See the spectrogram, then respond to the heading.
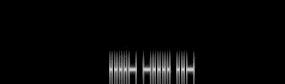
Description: Morse code, heard as a keyed tone, about 50 wpm, 700 Hz. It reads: 46U
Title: All Cut Numbers - 3-Digit 50wpm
